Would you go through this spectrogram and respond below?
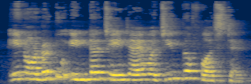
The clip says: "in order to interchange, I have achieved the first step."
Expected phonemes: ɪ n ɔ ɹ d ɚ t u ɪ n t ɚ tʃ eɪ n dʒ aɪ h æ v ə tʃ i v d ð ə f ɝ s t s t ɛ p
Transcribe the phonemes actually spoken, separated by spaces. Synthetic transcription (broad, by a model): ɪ n ɔ ɹ d ɚ t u ɪ n t ɚ tʃ eɪ n dʒ aɪ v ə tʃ i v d ə f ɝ t s t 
